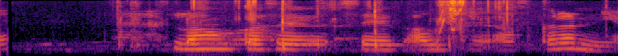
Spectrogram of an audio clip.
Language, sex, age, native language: Icelandic, female, 8, Icelandic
